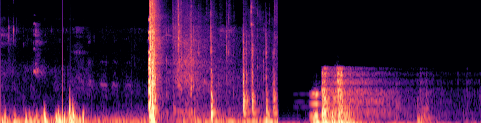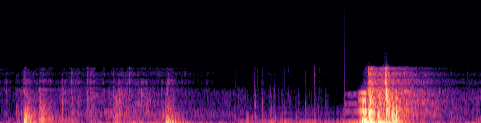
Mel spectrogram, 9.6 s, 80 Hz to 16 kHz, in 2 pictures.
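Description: A single sharp shot from a big-bore AEA BinTac M50 PCP air pistol about a second and a half in. Then come four duller impact sounds of the slug striking a coconut, spread over the next six seconds, each with a faint ringing tone.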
